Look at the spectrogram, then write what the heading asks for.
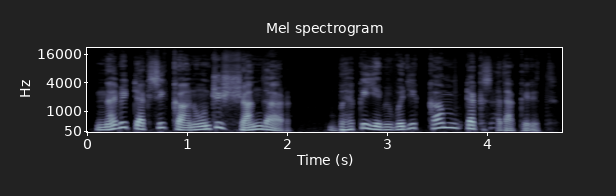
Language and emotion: Kashmiri, surprised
